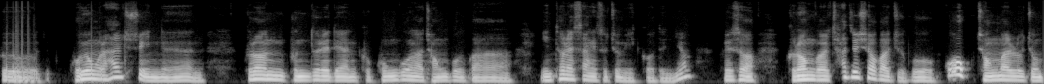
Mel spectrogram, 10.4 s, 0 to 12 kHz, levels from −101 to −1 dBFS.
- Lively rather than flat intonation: No, average, 3.9 semitones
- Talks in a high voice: No, low, 100 Hz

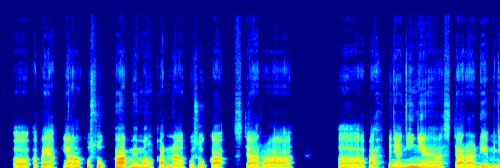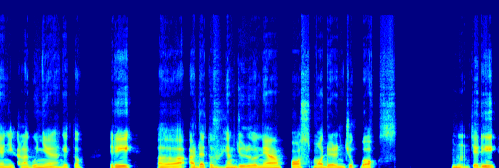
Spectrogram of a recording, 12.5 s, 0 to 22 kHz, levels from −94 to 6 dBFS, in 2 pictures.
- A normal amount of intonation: Yes, average, 3.3 semitones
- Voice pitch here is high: No, low, 130 Hz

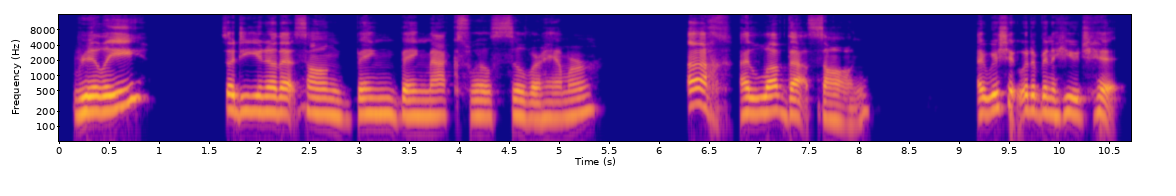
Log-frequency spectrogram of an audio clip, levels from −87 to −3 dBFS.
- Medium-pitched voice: Yes, medium, 180 Hz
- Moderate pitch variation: Yes, average, 3.4 semitones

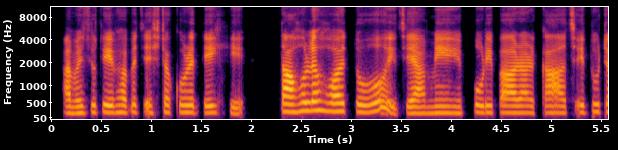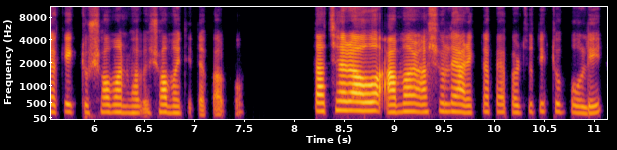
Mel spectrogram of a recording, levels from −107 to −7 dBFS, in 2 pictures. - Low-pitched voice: No, high, 215 Hz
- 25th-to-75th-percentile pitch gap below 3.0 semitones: Yes, narrow, 2.6 semitones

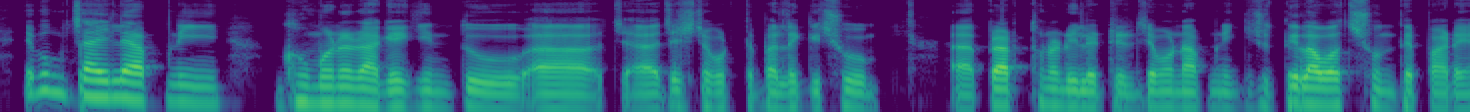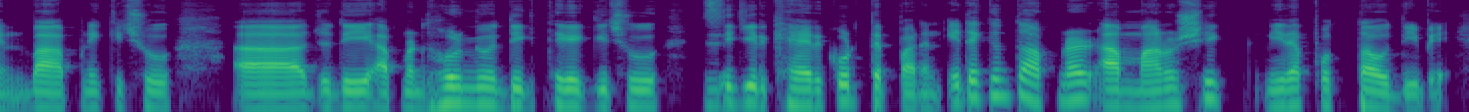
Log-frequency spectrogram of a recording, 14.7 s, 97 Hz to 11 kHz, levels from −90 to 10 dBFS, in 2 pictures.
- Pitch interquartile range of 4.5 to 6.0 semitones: No, average, 3.6 semitones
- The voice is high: No, low, 130 Hz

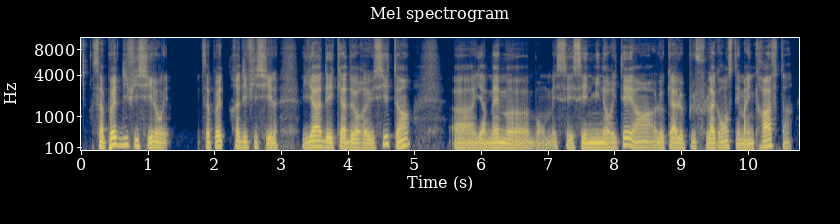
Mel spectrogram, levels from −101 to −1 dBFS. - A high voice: No, low, 110 Hz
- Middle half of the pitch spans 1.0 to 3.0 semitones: Yes, average, 2.7 semitones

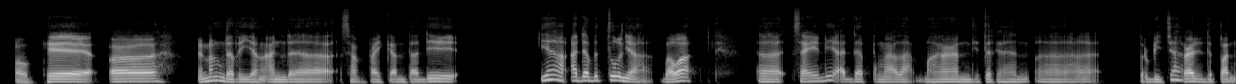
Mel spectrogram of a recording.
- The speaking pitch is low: Yes, low, 120 Hz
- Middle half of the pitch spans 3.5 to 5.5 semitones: No, average, 2.9 semitones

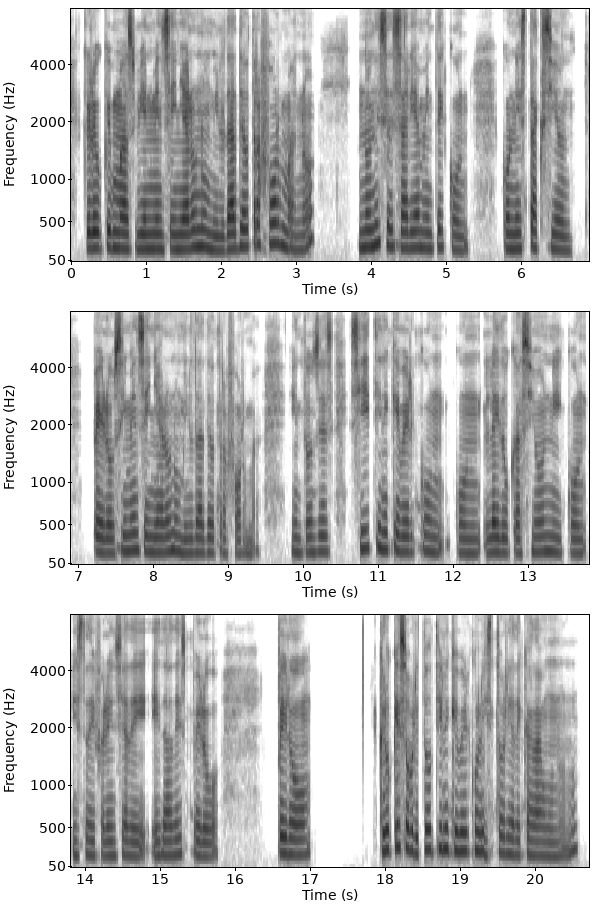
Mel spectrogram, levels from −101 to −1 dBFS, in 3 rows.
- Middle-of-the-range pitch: Yes, medium, 180 Hz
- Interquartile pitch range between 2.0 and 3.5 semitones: Yes, average, 2.7 semitones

